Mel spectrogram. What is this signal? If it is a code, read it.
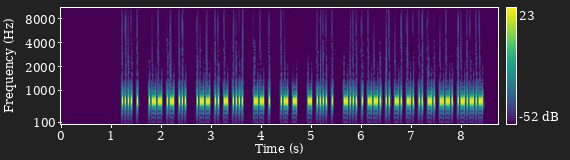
Morse code, heard as a keyed tone, about 40 wpm, 700 Hz. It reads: HE WAS WITH ME AT THE BEGINNING.
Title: Sentences from Top 1000 Words - Review Part 5 - 40wpm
